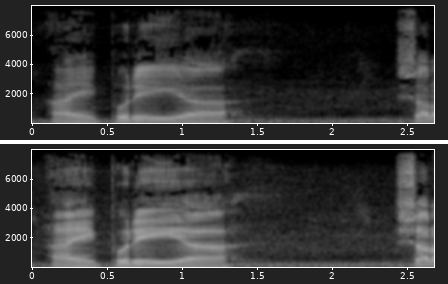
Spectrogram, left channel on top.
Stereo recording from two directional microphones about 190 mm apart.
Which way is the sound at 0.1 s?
10° right (ahead or behind).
